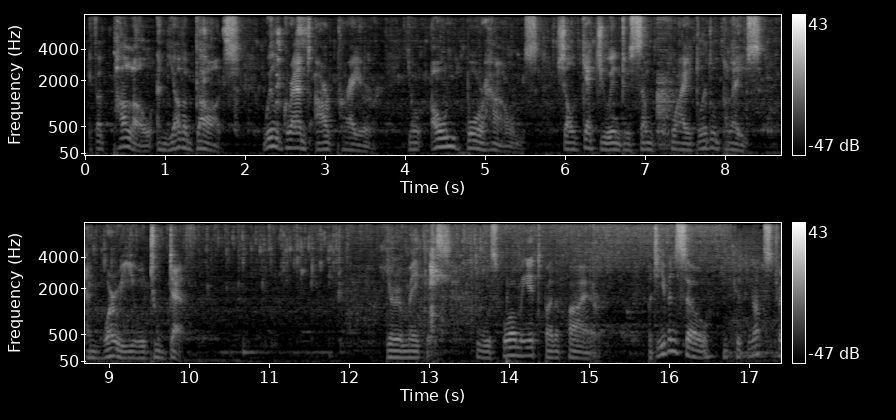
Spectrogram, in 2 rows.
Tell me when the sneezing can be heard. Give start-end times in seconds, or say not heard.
1.4-2.9, 7.1-7.5, 12.4-14.2.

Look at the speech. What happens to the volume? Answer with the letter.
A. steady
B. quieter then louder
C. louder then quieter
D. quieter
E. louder
A.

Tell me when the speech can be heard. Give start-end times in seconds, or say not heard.
0.0-10.2, 12.4-17.3.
